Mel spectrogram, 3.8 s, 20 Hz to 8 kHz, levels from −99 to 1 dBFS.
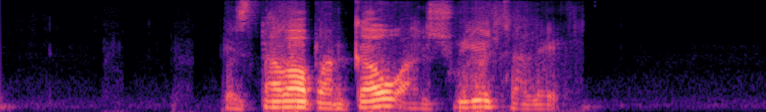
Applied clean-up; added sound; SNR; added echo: neural separator model SepFormer DNS4.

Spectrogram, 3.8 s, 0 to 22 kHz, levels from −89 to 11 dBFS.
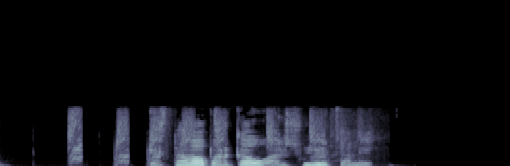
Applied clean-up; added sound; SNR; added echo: neural mask model RNNoise.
